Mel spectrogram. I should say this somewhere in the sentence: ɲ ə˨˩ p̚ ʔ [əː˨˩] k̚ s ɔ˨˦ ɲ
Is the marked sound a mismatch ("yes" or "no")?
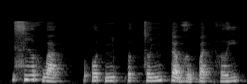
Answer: no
